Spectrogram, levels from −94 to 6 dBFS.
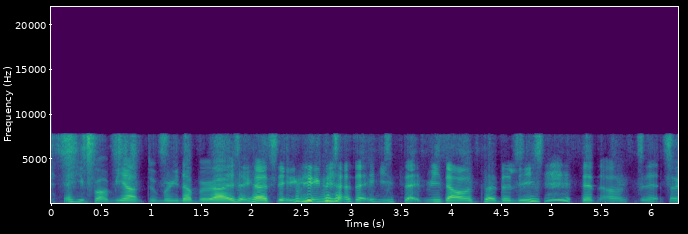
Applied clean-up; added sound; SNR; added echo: neural mask model RNNoise.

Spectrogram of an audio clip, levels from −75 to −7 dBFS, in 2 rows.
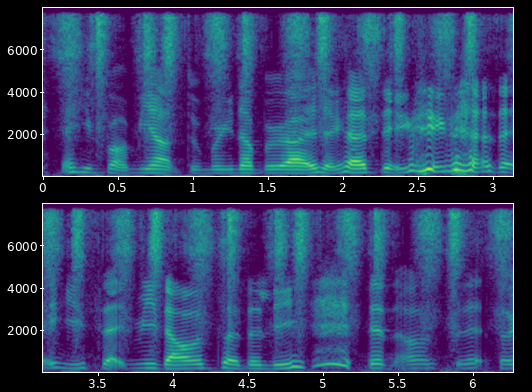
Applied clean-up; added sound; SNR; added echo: none; Rattle (instrument); 5 dB; none.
